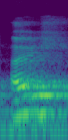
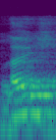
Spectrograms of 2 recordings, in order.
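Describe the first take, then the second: Both takes have the same delivery.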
